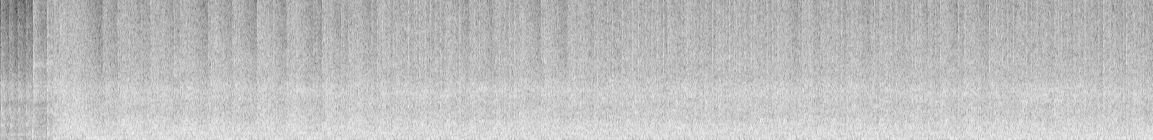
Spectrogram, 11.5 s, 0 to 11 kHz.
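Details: Brand-new 997 cubic inch nitrous race motor, freshly installed, fired again to warm up: fast, sharp crackling pops from open exhaust at steady high idle, even and unbroken; healthy.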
